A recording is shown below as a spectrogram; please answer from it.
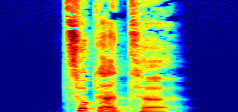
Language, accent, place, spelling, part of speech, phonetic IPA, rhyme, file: German, Germany, Berlin, zuckerte, verb, [ˈt͡sʊkɐtə], -ʊkɐtə, De-zuckerte.ogg
- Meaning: inflection of zuckern: 1. first/third-person singular preterite 2. first/third-person singular subjunctive II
